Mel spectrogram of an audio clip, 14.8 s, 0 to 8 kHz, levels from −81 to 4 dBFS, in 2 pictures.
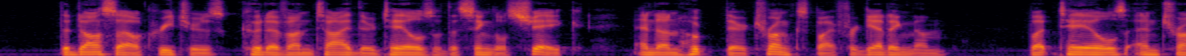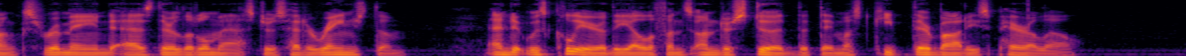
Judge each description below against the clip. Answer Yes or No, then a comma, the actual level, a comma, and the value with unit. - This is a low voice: Yes, very low, 95 Hz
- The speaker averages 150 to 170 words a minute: No, average, 180 wpm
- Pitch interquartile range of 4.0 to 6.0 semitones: No, average, 2.8 semitones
